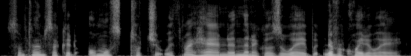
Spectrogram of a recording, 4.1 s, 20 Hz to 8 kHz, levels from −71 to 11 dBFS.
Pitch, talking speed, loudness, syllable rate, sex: 120 Hz, 260 wpm, -21 LUFS, 6.8 syllables/s, male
